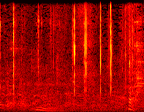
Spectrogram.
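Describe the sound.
Small plastic clicks and snaps of a four-color pen being taken apart, five or six sharp ticks spaced irregularly, with a brief murmuring voice near the start.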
